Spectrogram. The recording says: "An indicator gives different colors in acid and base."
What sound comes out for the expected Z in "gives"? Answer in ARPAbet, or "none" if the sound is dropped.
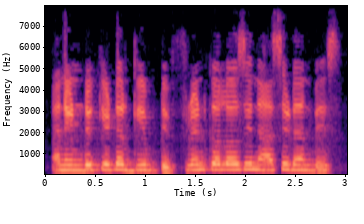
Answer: none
